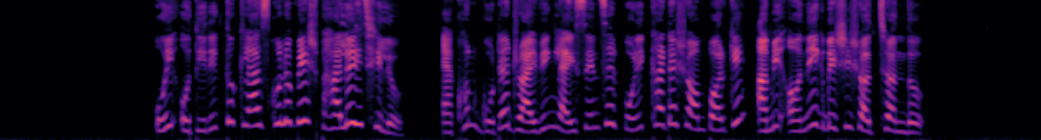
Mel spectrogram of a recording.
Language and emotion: Bengali, happy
